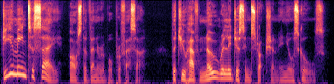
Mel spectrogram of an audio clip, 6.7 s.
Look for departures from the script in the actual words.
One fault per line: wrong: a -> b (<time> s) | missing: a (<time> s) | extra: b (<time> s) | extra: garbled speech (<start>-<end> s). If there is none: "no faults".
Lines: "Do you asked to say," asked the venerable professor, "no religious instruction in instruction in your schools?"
wrong: asked -> mean (0.3 s)
extra: that you have (3.4 s)
missing: instruction in (5.7 s)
